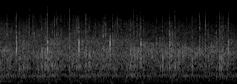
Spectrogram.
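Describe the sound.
A church audience applauds to welcome a couple joining the team, a dense, even patter of many clapping hands that holds steady throughout.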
